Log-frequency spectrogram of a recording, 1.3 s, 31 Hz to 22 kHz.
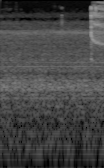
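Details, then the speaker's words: Laser power supply test: test button pressed with the high-voltage cable held in silicone tubing about 4 inches away; faint steady hiss and crackle with a thin high whistle near the end. Static from the high-voltage lead. "When you press it, you can hear there's a noise. This is the static"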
